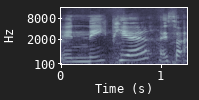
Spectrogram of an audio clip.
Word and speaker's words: Napier: In Napier, is that how you pronounce it? Napier, yeah.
